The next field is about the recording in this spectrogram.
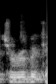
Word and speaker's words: cherubic: And then you had mentioned the angels, and we have a cherubim hymn, or is that how you say it? – A cherubic hymn, yeah.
